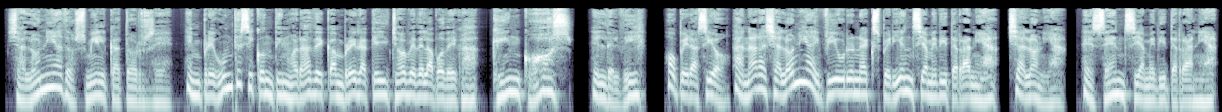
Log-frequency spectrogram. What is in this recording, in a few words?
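Catalan, female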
